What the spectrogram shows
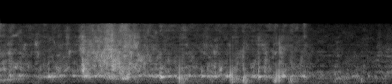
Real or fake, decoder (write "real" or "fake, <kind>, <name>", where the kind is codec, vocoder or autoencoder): fake, vocoder, Vocos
